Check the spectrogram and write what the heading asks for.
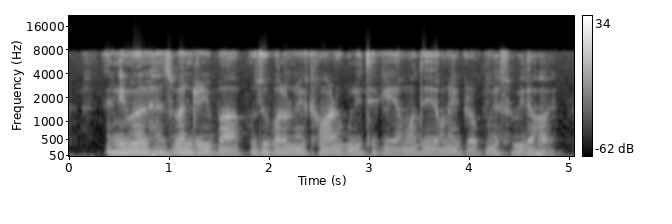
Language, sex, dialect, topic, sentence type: Bengali, male, Standard Colloquial, agriculture, statement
